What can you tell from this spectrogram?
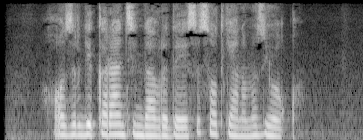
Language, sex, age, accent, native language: Uzbek, female, 19-29, Toshkent shahri, Uzbek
